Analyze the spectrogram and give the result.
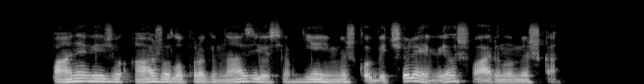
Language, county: Lithuanian, Marijampolė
